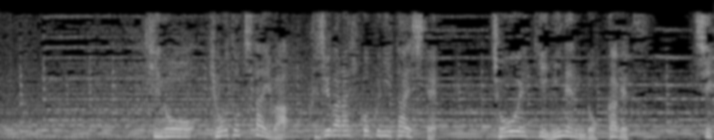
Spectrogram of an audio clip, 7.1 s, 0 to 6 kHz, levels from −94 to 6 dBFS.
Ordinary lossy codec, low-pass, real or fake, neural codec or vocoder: MP3, 24 kbps; 5.4 kHz; fake; vocoder, 44.1 kHz, 128 mel bands every 512 samples, BigVGAN v2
